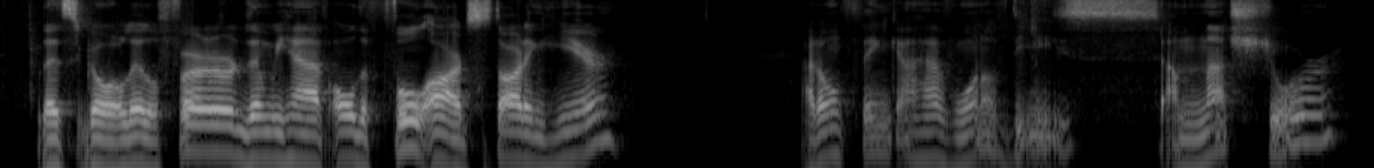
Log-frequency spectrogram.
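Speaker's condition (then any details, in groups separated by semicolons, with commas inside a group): No condition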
